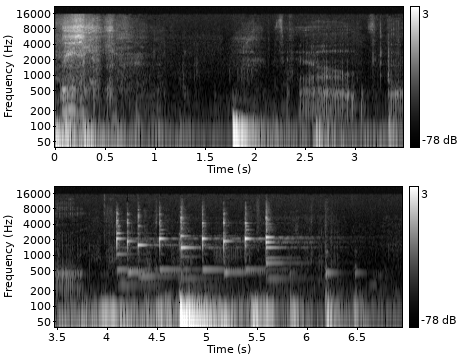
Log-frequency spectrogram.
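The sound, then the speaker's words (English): A mobile phone ringtone starts partway through, playing a bright electronic melody of stepping tones. Rustling and dull handling thumps come before it and continue underneath. “Oh, you want me to call it? Yeah. It's a ring loud?”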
